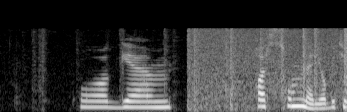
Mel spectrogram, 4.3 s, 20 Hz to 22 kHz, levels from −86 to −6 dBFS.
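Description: Throughout the speech, the background noise drops away between phrases and swells back under each one. These are noise suppressor artifacts: the suppressor pulls down the bands it judges to be steady noise, frame by frame, by about 11 dB. The room noise climbs by about 16 dB from around 2.5 s, after which it sits only about 17 dB below the speech. The band tops out at 8 kHz, which fits ordinary call microphone processing.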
